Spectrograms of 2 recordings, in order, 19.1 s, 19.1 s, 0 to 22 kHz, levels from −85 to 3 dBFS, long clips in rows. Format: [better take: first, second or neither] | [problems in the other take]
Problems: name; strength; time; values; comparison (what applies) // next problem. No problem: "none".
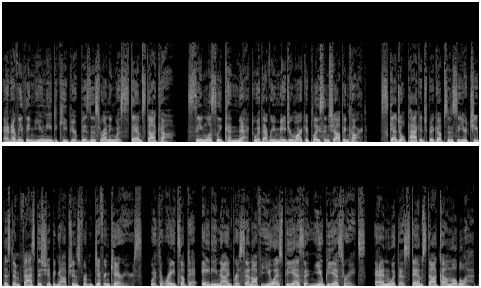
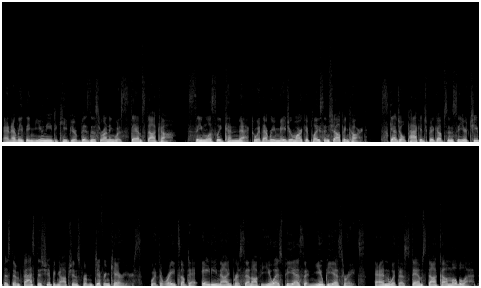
first | muffled; very; fading above 2.5 kHz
